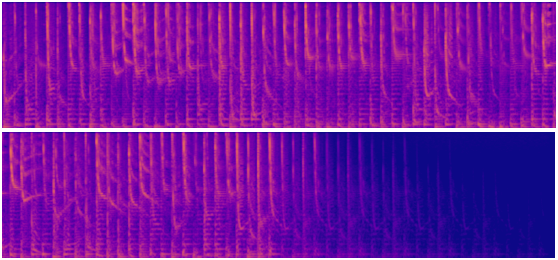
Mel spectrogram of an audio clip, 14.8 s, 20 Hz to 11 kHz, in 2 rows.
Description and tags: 130 BPM arpeggiated loop - C2 - variation 3
This is a 130 BPM 6 bar at 4/4 loop from my Q Rack hardware synth. It is part of the "Q multi 005: 130 BPM arpeggiated loop" sample pack. The sound is on the key in the name of the file. I created several variations (1 till 6, to be found in the filename) with various settings for filter type, cutoff and resonance and I played also with the filter & amplitude envelopes.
